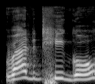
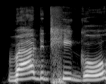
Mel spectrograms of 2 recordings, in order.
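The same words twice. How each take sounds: The two takes are said the same way.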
